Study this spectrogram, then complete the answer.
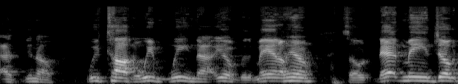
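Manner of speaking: ordinary talk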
